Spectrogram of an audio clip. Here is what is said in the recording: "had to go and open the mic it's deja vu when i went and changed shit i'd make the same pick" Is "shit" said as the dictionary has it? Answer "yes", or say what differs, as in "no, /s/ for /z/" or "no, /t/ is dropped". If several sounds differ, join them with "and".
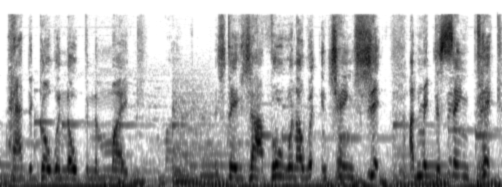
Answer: yes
